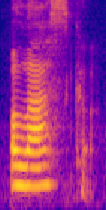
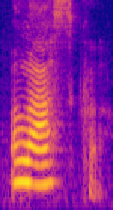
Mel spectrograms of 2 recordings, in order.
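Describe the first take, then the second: First: Only the middle vowel is full; others are reduced. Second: The same.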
